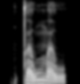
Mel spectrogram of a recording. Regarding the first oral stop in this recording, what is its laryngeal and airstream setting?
plain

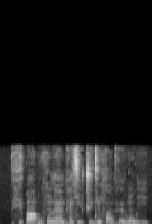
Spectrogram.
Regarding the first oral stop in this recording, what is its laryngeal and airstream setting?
implosive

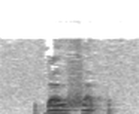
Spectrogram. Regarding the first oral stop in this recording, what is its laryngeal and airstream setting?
implosive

